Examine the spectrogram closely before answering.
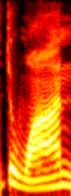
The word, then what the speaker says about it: Dewan: and by the way it is Dewan not Dwayne I know it's spelled like Dwayne but it is dwan Smoot and we're going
